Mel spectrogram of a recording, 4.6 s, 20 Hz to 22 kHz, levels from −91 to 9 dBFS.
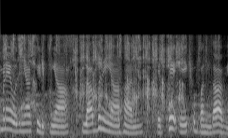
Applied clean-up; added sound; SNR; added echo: none; Domestic sounds, home sounds; 8 dB; none.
